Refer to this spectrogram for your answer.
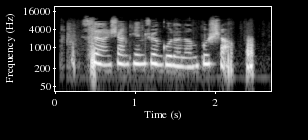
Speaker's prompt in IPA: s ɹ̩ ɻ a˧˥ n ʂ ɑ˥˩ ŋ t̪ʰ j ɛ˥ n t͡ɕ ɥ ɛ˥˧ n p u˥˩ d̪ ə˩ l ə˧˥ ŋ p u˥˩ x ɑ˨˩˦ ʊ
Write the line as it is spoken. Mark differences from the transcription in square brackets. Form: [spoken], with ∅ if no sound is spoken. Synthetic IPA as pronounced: s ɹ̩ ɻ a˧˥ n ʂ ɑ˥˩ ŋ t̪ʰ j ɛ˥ n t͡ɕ ɥ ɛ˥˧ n [k] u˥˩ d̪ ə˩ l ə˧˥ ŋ p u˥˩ [ʂ] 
